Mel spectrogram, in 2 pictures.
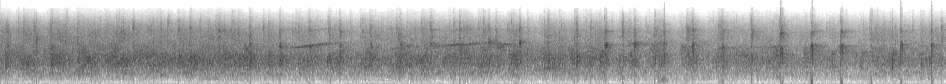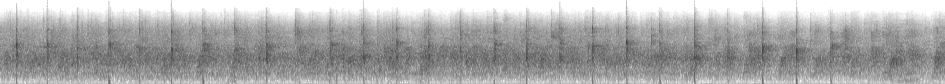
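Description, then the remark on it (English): A large audience applauds steadily after a speech, a dense, even wash of many hands clapping that holds at a consistent loud level for the whole stretch with no voices above it. “Absolutely marvellous speech, as you can see from the very generous round of applause.”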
